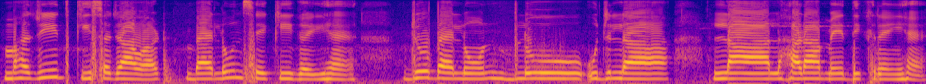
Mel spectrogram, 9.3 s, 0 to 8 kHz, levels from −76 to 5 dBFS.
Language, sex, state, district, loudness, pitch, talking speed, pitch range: Hindi, female, Bihar, West Champaran, -12 LUFS, 200 Hz, 115 wpm, 195-210 Hz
